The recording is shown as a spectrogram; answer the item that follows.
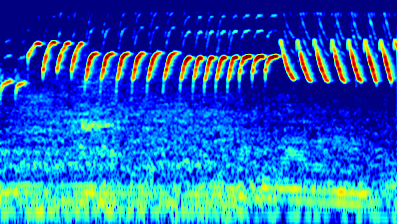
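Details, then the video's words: Belgian singing canary, said to seduce other canaries, repeats clear arching whistled notes about three per second, shifting higher toward the end, over a faint low hum. "A special canary to seduce all the canaries - The belgian singing canary"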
